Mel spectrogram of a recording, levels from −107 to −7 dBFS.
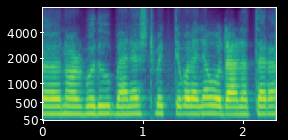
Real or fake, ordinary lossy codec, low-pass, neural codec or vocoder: fake; none; none; codec, 16 kHz, 0.5 kbps, X-Codec, HuBERT features, trained on LibriSpeech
